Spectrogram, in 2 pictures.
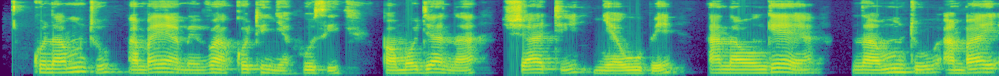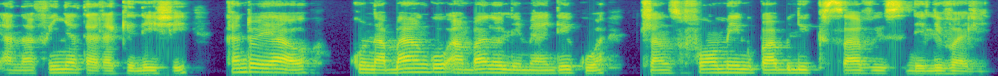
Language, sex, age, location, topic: Swahili, male, 18-24, Kisii, government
